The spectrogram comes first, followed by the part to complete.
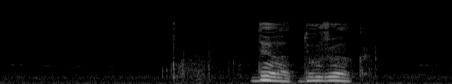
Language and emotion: Russian, angry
